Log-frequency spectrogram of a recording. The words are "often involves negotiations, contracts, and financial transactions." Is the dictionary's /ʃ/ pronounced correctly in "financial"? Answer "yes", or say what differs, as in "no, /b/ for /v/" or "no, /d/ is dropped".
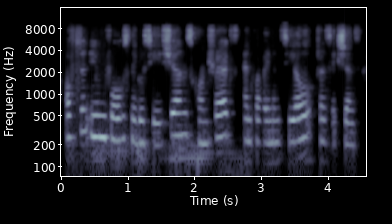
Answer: no, /s/ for /ʃ/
